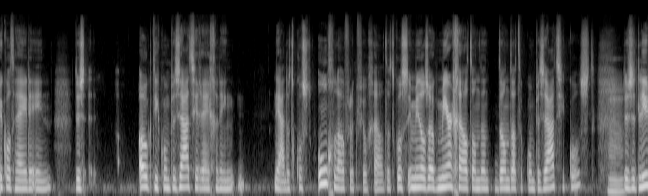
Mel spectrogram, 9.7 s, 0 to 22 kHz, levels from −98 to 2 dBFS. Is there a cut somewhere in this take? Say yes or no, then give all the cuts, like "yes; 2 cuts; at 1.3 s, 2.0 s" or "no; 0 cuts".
no; 0 cuts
